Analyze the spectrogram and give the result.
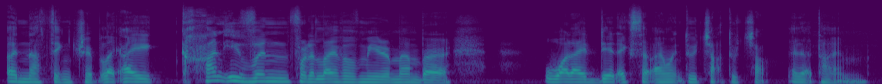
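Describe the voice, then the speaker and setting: A man's voice: medium pitch, fairly quick, clean tone, no echo. A man in his thirties with a Bruneian accent, telling personal stories informally as the guest of an interview, often acting out his own past thoughts. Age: 30s. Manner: informal, animated retelling with quoted thoughts. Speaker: podcast host being interviewed. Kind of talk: casual personal storytelling in an interview.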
